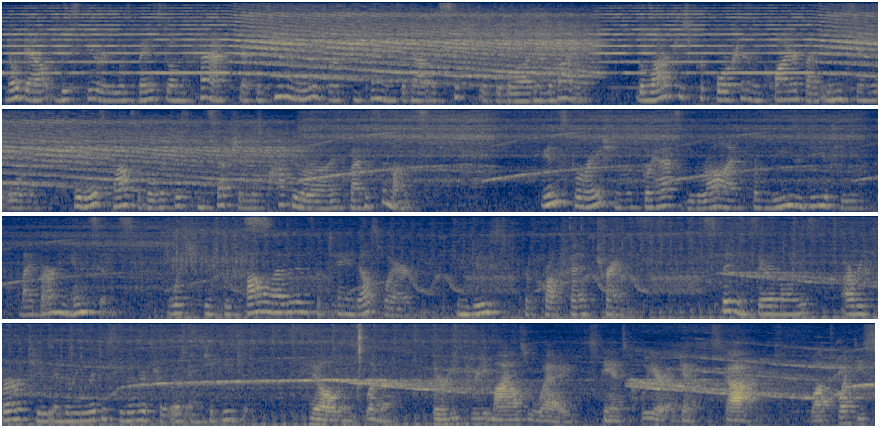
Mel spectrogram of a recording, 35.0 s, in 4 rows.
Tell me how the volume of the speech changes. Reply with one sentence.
The volume of the speech stays about the same.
